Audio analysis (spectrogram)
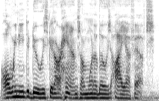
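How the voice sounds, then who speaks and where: An actor playing a shadowy, coolly self-justifying middle-aged leader in a video game, measured, authoritative and unapologetic. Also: male voice, mid-range voice, slight background noise, natural voice. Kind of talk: dramatic video game dialogue.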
